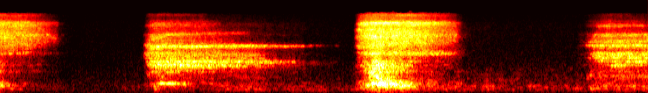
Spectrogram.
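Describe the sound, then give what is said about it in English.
Controlled, slow breathing: a few breaths, each a soft airy rush, with one long exhale that tapers off gradually. Silent pauses separate the breaths, and no voice is heard. “I would default into just a controlled breathing pattern where I'm probably just inhale, brief pause, exhale, and just trying to slowly slow down my exhale after I've trained”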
